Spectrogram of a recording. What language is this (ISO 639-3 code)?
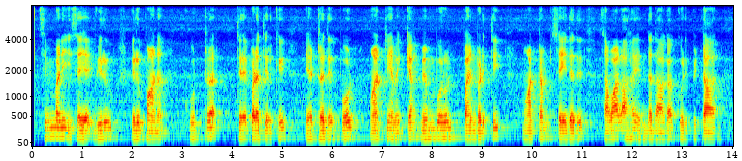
tam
